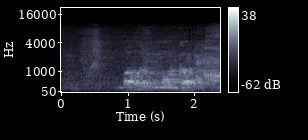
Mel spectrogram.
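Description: A man's speaking voice, picked up close by a clip-on microphone, resuming after a short pause; a brief breathy sound comes about half a second in, just before he speaks again.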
